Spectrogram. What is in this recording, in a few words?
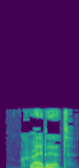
"Credit", English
